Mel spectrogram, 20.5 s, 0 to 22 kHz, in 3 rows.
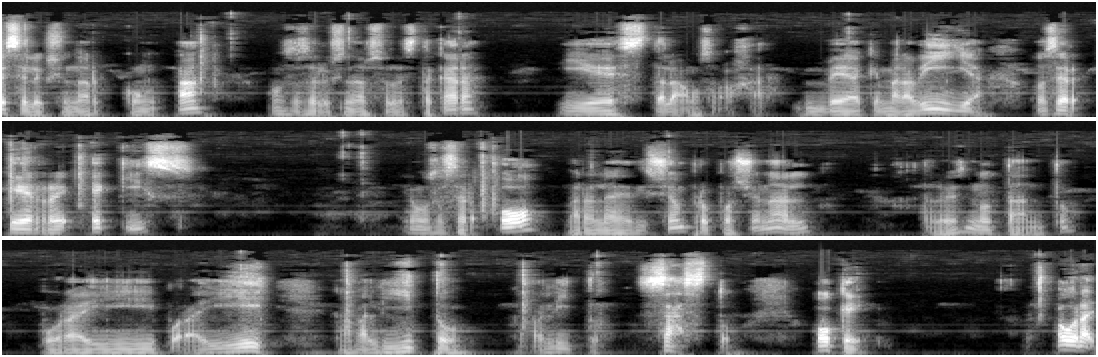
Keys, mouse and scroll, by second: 1.4 a, 2.6 b, 2.8 click, 4.2-6.9 drag, 8.3 r, 8.7 x, 10.4 click, 11.2 o, 12.4 click, 13.2-13.6 scroll up 1, 13.8-14.7 scroll up 2, 15.0-15.3 scroll up 1, 17.4 shift+click, 18.4 shift+middle click.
